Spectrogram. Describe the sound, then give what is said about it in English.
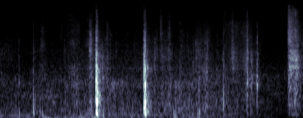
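Footsteps on frosty black tarmac: two crisp, sharp steps stand out among fainter scuffs and shuffles, followed by a short rustle at the end. “I step out onto the frosty black tarmac.”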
